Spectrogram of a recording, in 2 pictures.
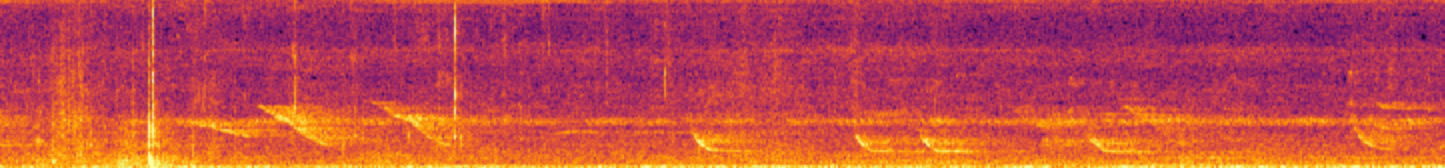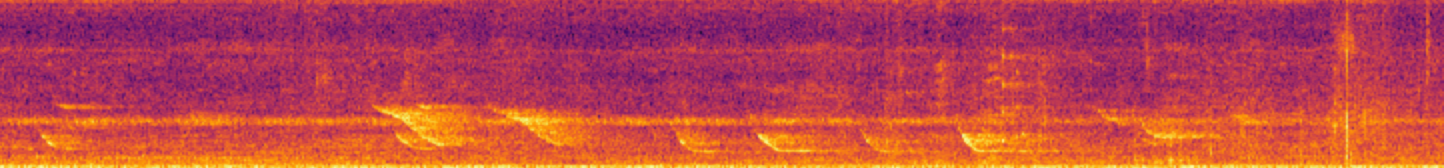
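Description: A bird calling over and over with short whistled notes that drop steeply in pitch, often in pairs, over a steady high insect drone and a low hum. A single sharp click about a second in.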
